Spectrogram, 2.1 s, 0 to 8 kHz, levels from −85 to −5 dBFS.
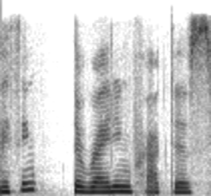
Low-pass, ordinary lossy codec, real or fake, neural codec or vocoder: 7.2 kHz; AAC, 48 kbps; real; none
